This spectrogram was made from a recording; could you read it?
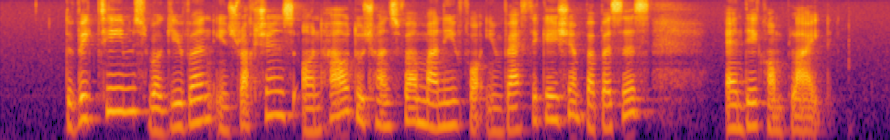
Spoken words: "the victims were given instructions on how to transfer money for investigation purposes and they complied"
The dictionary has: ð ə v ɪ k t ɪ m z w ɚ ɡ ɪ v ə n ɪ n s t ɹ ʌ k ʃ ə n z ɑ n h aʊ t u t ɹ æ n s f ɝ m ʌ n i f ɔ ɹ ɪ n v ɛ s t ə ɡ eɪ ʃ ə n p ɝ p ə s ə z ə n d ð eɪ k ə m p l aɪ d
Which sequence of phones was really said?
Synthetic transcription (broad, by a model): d ə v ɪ k t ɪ m s w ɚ ɡ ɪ v ə n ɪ n s t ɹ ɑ k ʃ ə n s ɑ n h aʊ t u t ɹ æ n s f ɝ m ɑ n i f ɔ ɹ ɪ n v ɛ s t ə ɡ eɪ ʃ ə n p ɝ p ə s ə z ə n d eɪ k ə m p l aɪ d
